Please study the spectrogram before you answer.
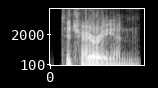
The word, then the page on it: Tocharian: American English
